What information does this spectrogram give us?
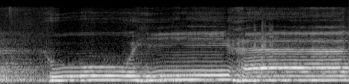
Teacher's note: huruf H itu makhrajnya di tenggorokan bawah, bukan di dada.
